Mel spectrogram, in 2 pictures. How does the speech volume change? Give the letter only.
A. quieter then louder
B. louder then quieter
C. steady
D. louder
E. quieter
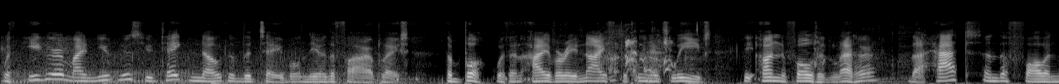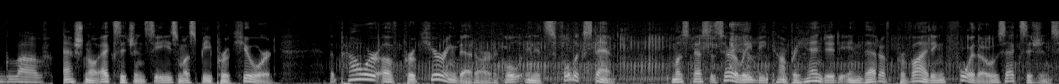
C.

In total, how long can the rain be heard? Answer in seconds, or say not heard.
not heard.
